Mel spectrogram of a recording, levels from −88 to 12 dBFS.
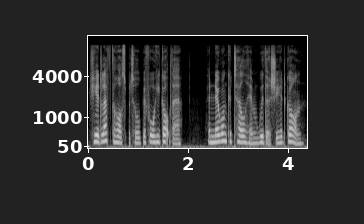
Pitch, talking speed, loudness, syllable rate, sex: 195 Hz, 260 wpm, -17 LUFS, 6.8 syllables/s, female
